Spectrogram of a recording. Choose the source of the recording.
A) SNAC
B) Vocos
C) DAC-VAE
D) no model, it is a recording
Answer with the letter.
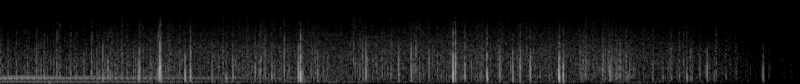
D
